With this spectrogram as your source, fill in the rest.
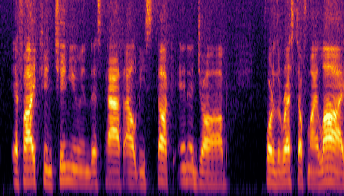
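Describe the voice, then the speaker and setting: In an Arabic accent, a man speaks at a medium pitch and moderate pace with monotone, flat intonation, the sound dry and close with no echo on a very clean recording with a silent background. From Iraq, Baghdad. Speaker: online entrepreneur. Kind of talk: interview.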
